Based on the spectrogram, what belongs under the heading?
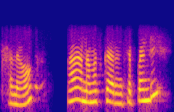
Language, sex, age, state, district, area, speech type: Telugu, female, 30-45, Telangana, Medak, rural, conversation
